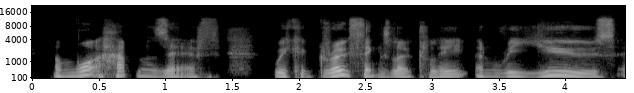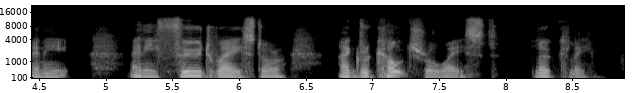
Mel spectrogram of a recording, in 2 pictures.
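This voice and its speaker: A man's voice at a fairly slow pace, with ordinary pitch variation, in a dry, close sound with no echo and a very clean recording over a silent background. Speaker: professor giving a talk. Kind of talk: lecture. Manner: halting, many repeated words and fillers.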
